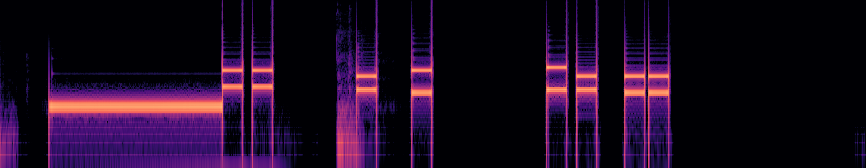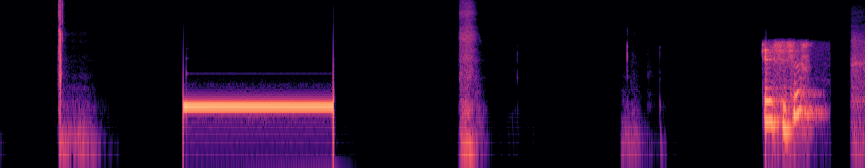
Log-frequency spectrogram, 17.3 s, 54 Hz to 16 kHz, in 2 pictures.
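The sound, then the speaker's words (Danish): A steady dial tone gives way to a quick run of keypad touch-tones, a few clicks, then a single long ringing tone on the phone line, ending in a brief burst of noise as the call connects; a call placed from the Radio 4 program Folkedomstolen. “Jeg ringer lige.”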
